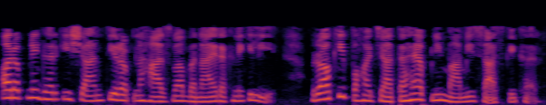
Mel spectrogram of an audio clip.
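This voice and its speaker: A woman's voice: lowish voice, animated, moderate pace, no room sound, lo-fi sound. A woman narrating a scripted family moral tale in a storybook style.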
